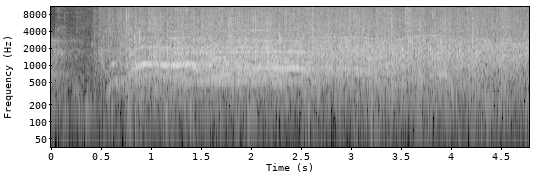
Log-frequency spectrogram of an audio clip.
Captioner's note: audience cheers and claps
